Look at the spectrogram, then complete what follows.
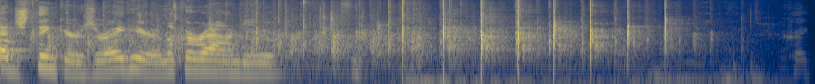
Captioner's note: audience applauding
